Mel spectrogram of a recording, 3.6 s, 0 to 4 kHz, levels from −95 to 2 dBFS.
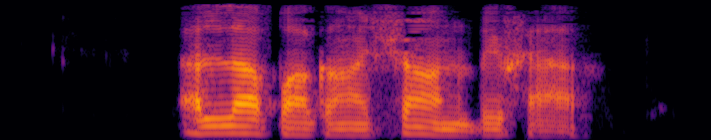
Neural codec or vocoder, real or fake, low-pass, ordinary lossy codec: codec, 16 kHz, 4.8 kbps, FACodec; fake; 3.6 kHz; MP3, 24 kbps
